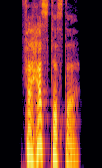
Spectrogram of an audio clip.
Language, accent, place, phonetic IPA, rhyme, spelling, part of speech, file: German, Germany, Berlin, [fɛɐ̯ˈhastəstə], -astəstə, verhassteste, adjective, De-verhassteste.ogg
- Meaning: inflection of verhasst: 1. strong/mixed nominative/accusative feminine singular superlative degree 2. strong nominative/accusative plural superlative degree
